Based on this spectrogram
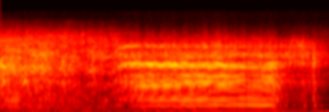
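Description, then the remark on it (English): A cow gives one long, loud moo lasting over a second, its steady droning tone rich with harmonics, over a faint background hum. “Where can that cow be?”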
